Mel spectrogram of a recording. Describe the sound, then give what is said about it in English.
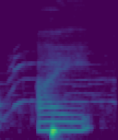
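A kitten mewing: a faint, thin cry followed by one louder, drawn-out meow that lasts more than half a second, otherwise alone. “Show me kittens. Kittens.”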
